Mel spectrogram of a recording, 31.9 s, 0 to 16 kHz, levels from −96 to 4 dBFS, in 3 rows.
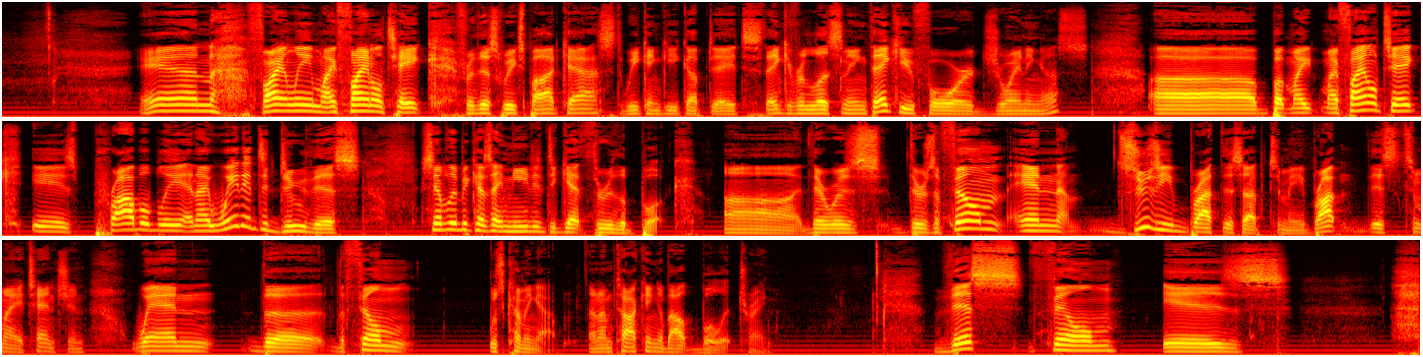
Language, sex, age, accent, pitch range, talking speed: English, male, 30-49, American, 120-155 Hz, 145 wpm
